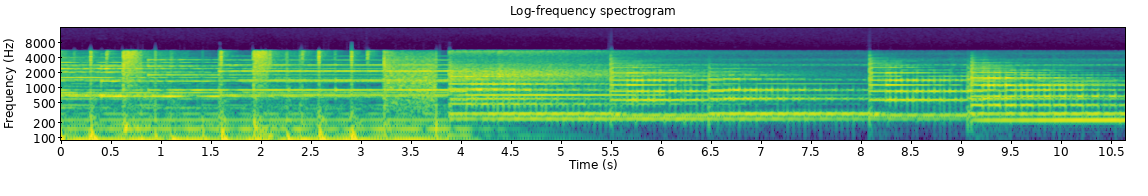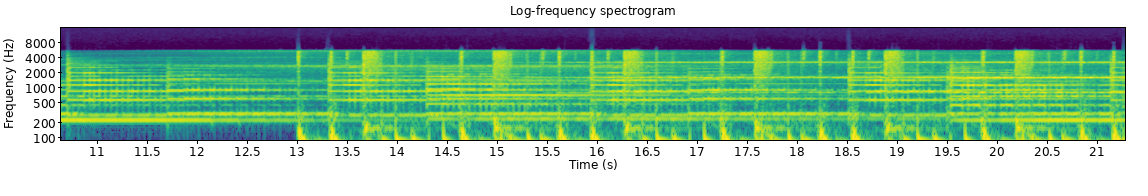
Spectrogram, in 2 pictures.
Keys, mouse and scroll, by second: 0.3 click, 0.8 click, 3.0 click, 5.1 middle click, 6.0 click, 6.9 click, 7.0 click, 8.0 click, 10.8 click, 12.1 click, 12.2 click, 12.6 click, 14.0 click, 15.7 click, 15.8 click, 16.1 click, 16.9 double click, 18.7 click, 18.8 click, 20.3 click.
